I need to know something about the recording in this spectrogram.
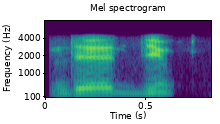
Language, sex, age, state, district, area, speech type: Odia, male, 18-30, Odisha, Nuapada, urban, conversation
